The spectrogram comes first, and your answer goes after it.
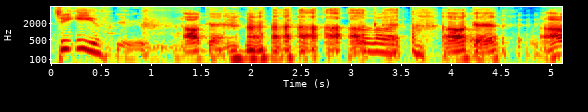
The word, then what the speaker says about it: G-Eve: Okay, so the pronunciation of my name is G-Eve. G-Eve. That's it, G-Eve.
